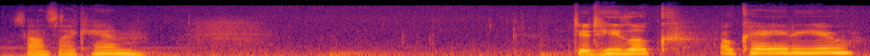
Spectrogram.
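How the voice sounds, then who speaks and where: A woman's voice: fairly high pitch, slow pace, darkish tone. An actress playing a self-assured female warrior and loyal friend in a video game. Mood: concerned. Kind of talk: video game character acting.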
